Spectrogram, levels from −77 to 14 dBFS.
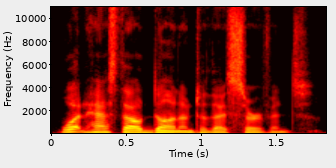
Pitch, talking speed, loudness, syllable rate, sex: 135 Hz, 230 wpm, -16 LUFS, 5.4 syllables/s, male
